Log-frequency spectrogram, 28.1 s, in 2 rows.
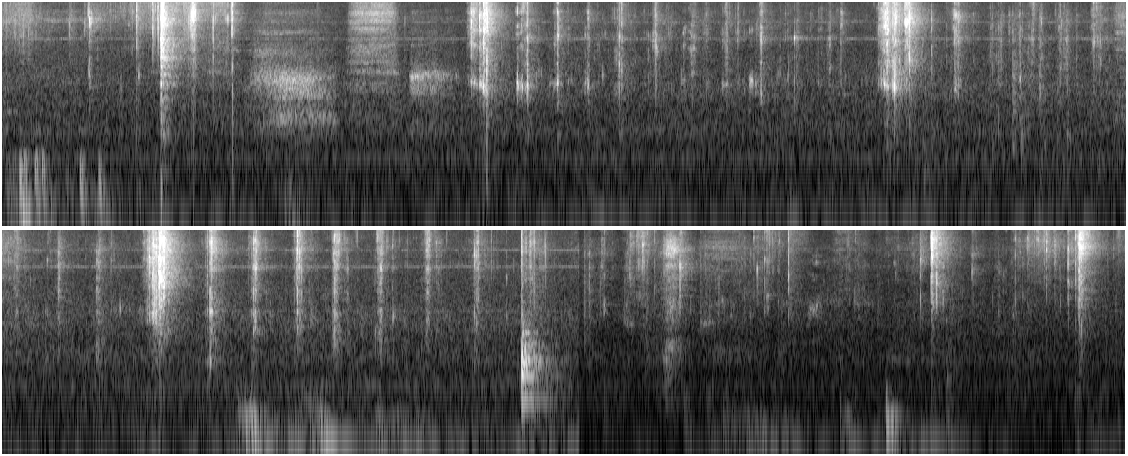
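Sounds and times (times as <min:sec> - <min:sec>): crunching bites of green onion: 0:05.8 - 0:20.5
wet chewing: 0:05.8 - 0:20.5, 0:21.1 - 0:27.7.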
